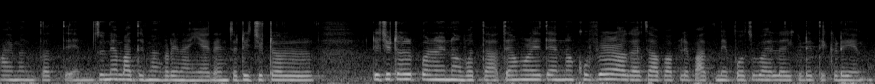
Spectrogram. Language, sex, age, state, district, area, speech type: Marathi, female, 18-30, Maharashtra, Ratnagiri, rural, spontaneous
